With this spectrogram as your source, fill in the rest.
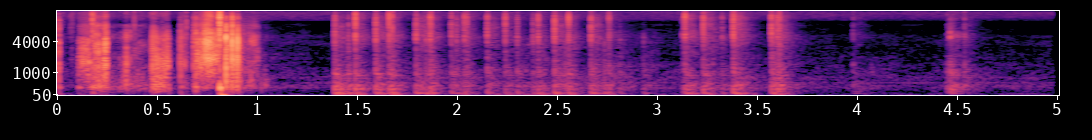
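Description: Long nail tips tap and trace across a flat, solid glass touchscreen showing the HBO GO menu, moving along the top menu and posters. A loud, bright scratchy burst of tracing opens the clip, followed by a run of quieter, crisp clicking taps with almost no low end, then a pause and a few final light taps.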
